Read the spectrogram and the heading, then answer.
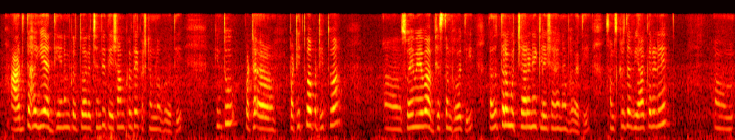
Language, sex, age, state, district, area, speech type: Sanskrit, female, 18-30, Karnataka, Bagalkot, rural, spontaneous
